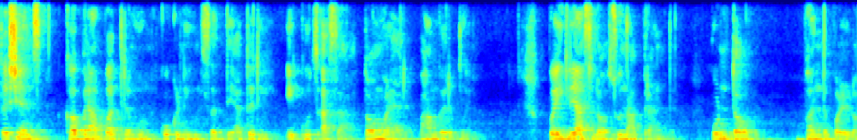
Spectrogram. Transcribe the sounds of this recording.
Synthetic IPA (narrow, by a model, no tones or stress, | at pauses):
t̪əɕẽnt͡s | kʰəbɾãmpət̪ɾəm̤uɳkokɳiːnsəd̪jat̪əɾiekuːt͡sa̰sa̰t̪ɔmɭjaɾbʱãŋɡəɾbʱuj | pəɦjiliaslɔsunapɾã̰nt̪ | puɳt̪ɔ | bʱənd̪pəɽlɔ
